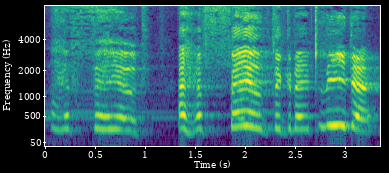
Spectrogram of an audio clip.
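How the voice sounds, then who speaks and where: A naive young male zealot in a radio sitcom, with a high-pitched voice. He sounds earnest, hesitant and plaintive, as if his devotion is wobbling. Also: unhurried, fairly bright tone, soft background music. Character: earnest, gullible, tearful young male would-be martyr.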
